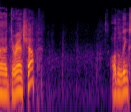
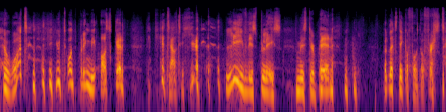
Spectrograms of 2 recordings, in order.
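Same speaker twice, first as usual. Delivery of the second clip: higher mock Ukrainian accent broken by laughter; Zelensky voice; 5 semitones higher than usual. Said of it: "my Zelensky voice".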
